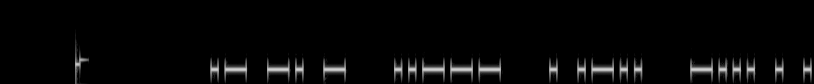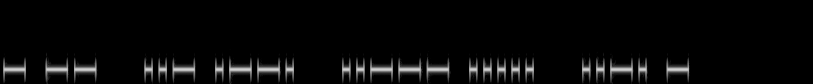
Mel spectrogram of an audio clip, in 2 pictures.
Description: Morse code, heard as a keyed tone, about 17 wpm, 700 Hz. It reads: ANT 2 EL BEAM UP 25 FT
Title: Practice QSO - Exchange 2 - Info - 17wpm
